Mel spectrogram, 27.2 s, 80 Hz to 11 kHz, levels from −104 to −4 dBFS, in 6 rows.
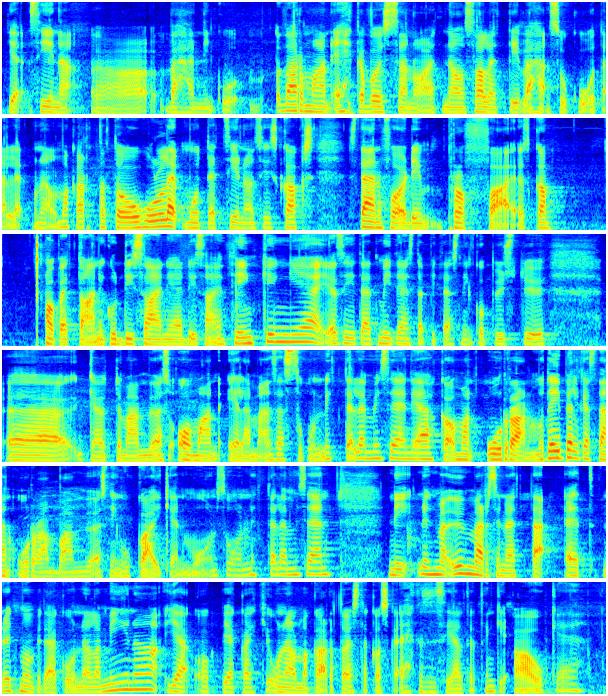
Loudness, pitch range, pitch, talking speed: -31 LUFS, 145-180 Hz, 155 Hz, 180 wpm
